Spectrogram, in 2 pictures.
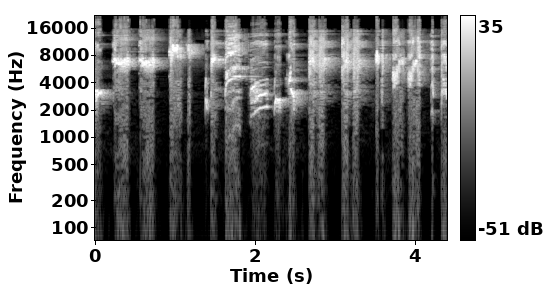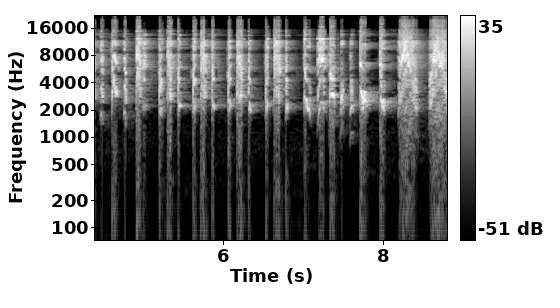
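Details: Orange-headed thrush, a national champion contest bird, singing in the fast, dense rolling ngerol style: rapid high chattering notes mixed with sliding whistles and buzzy trills, phrases following each other almost without pause.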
